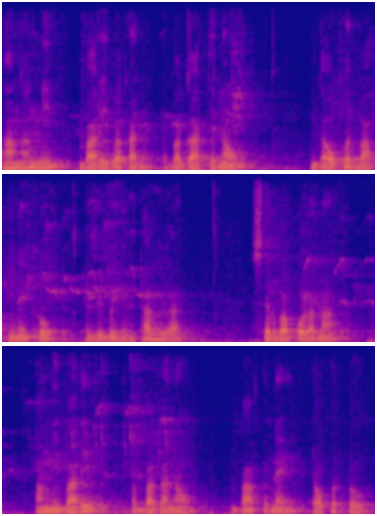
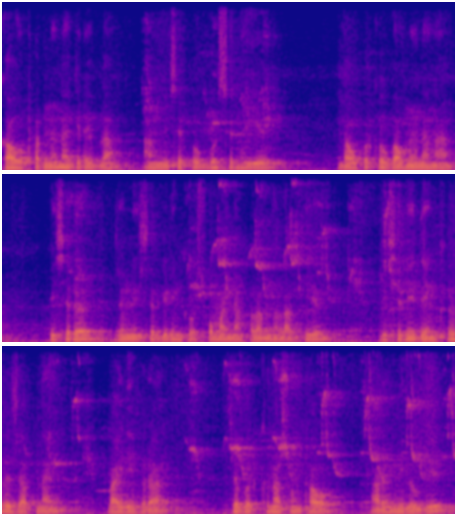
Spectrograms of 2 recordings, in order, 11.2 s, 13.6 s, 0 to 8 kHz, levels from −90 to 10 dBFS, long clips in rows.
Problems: low volume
